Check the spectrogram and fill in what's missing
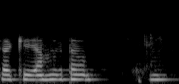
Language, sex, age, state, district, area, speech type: Maithili, female, 30-45, Bihar, Madhubani, rural, conversation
